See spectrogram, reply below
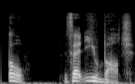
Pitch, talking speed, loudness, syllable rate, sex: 125 Hz, 220 wpm, -17 LUFS, 5.4 syllables/s, male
